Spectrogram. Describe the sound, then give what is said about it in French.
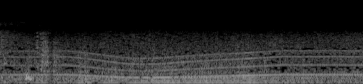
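Racing car engine from an IndyCar racing video game on PC CD, a continuous droning whine whose pitch dips midway and then climbs back up, heard alone without talk. “Voici la deuxième version d'IndyCar de Virgin Interactive sur PC CD qui vous propose de nouveaux circuits”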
